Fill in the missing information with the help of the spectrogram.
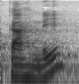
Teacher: carnê, sílaba forte é a última. Então ela é uma palavra oxítona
